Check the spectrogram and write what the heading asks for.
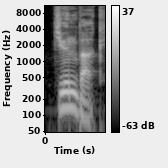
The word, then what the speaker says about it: Joon-baek: Junebuck, you said Kim right.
